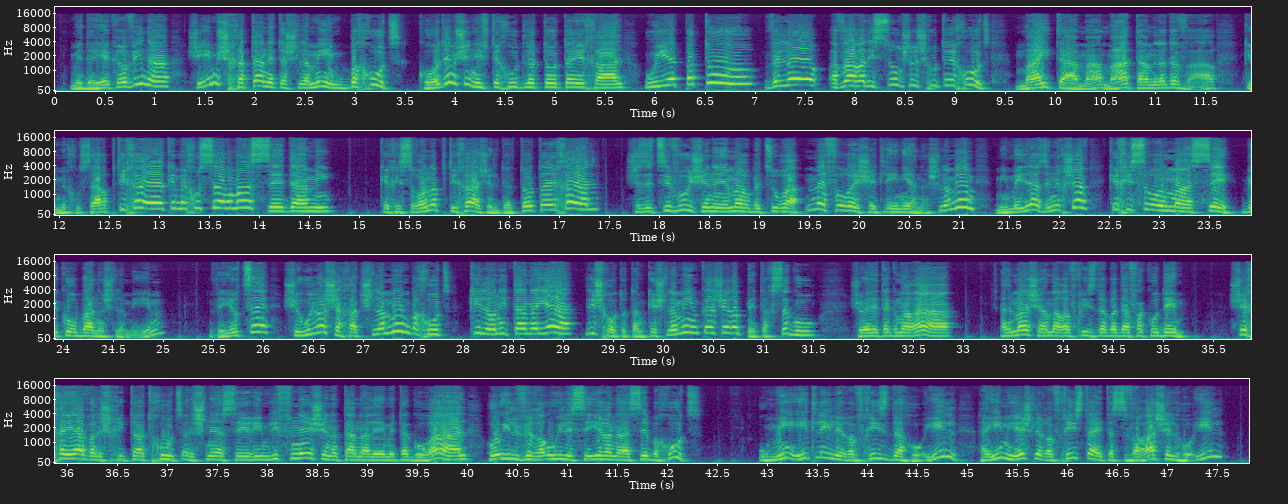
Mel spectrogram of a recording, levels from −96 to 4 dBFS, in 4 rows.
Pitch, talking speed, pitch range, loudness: 180 Hz, 135 wpm, 150-245 Hz, -13 LUFS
